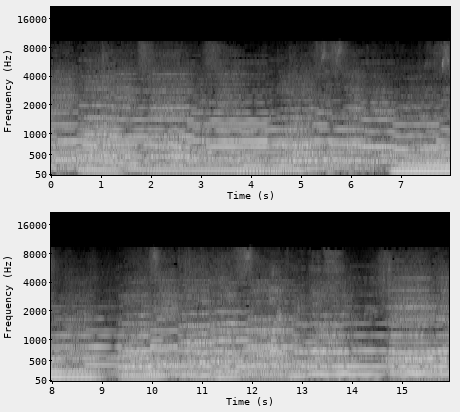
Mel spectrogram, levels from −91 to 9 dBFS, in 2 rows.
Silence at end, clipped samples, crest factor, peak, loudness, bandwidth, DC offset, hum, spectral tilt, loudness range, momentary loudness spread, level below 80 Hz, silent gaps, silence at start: 0 s; under 0.1%; 14 dB; -4 dBFS; -19 LUFS; 9.2 kHz; under 0.1%; none; -8 dB/octave; 3 LU; 6 LU; -38 dBFS; none; 0 s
